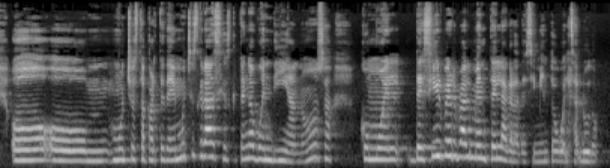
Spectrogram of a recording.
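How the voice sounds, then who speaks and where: With a Mexican accent, a woman speaks at a high pitch and a moderate pace, showing ordinary pitch variation. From Mexico, Mexico City. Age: 30s. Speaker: psychologist and workshop leader. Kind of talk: online workshop lecture. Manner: hesitant, with many fillers.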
